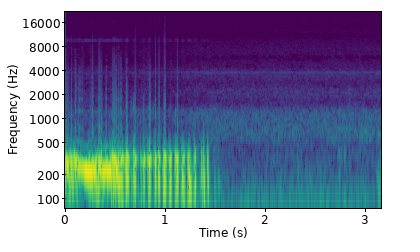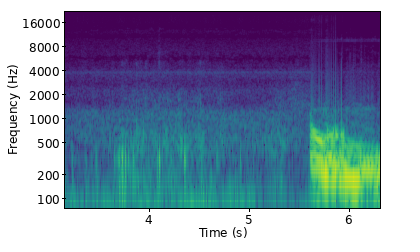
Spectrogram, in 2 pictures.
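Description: Loud low rumbling gurgles with a pause of faint bubbling between them; ordinary stomach growling.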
